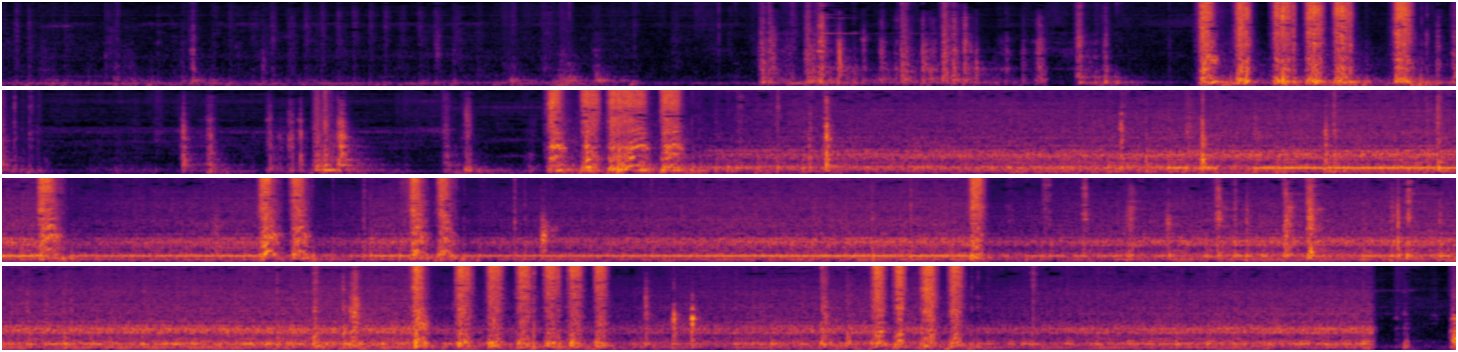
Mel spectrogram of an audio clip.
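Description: Pneumatic impact wrench rattling in several short bursts as it runs the nuts onto a thresher wheel hub. A steady mechanical hum starts about ten seconds in and runs underneath.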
